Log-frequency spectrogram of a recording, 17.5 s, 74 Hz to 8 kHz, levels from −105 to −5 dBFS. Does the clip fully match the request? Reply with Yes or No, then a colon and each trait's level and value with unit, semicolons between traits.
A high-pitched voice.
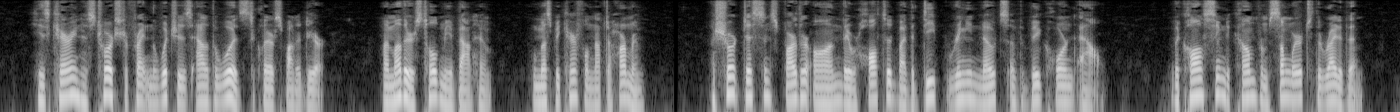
No: low, 115 Hz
